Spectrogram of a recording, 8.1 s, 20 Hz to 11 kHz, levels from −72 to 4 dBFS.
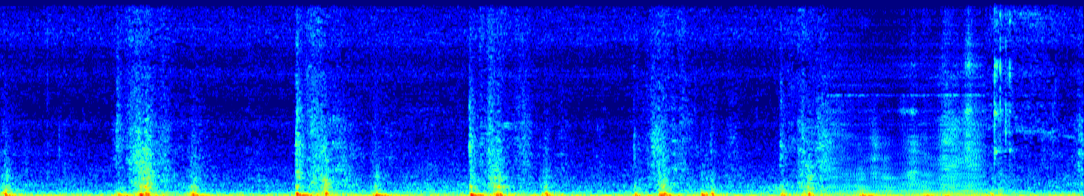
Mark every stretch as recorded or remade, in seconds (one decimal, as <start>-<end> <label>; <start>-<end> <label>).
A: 0.0-6.2 recorded; 6.2-7.4 remade; 7.4-8.1 recorded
